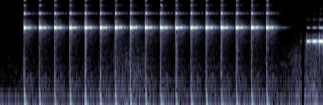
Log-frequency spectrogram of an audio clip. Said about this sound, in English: You will know it is time to turn the page when you hear the communicator beep like this.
